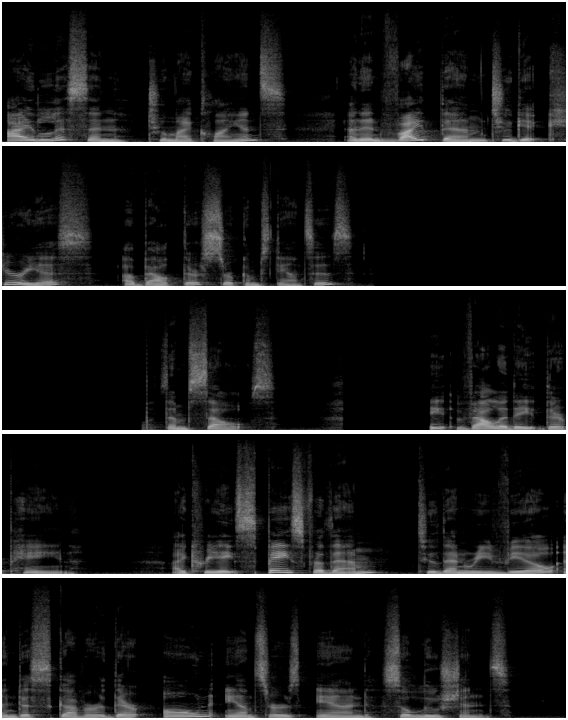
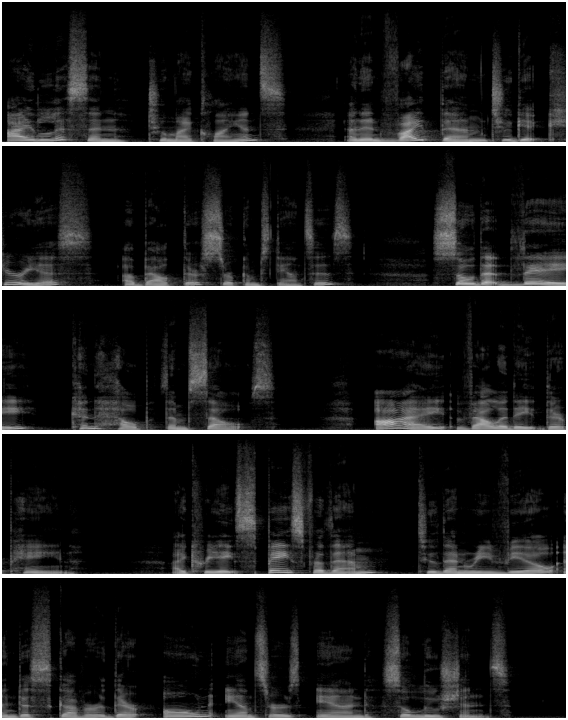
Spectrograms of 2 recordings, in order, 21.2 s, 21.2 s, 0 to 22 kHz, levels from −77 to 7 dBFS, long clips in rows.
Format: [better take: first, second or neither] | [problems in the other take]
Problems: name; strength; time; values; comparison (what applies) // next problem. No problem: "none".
second | audio cutting out; at 7 s for 2.5 s and at 11 s for 0.5 s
